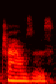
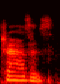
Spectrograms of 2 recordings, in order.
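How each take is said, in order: First: The word is said in a standard accent. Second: The word is said in a Cockney accent.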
